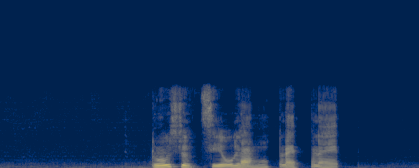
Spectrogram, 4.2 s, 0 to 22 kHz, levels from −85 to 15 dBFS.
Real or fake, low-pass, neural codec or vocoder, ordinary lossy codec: fake; 10.8 kHz; codec, 44.1 kHz, 1.7 kbps, Pupu-Codec; none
